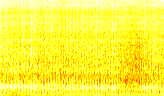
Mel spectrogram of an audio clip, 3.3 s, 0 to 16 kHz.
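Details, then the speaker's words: 1983 Honda 200E three-wheeler single-cylinder at full throttle with the air filter off: uneven, lumpy, unsteady beats and it dies at idle despite the carburetor being removed twice and adjusted; a carburetor fault causes the rough running. "That's full throttle right there. If I let it go to idle, it'll go dead. And that's with the air filter out of it."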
